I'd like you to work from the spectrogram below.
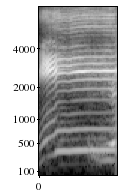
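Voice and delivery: high, loud E.T. squeal; E.T. impression. Retelling a scary film moment, high-pitched alien squeal. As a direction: screech it like a startled alien. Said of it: "pretty good impression".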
